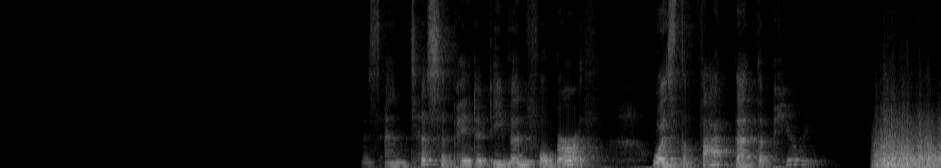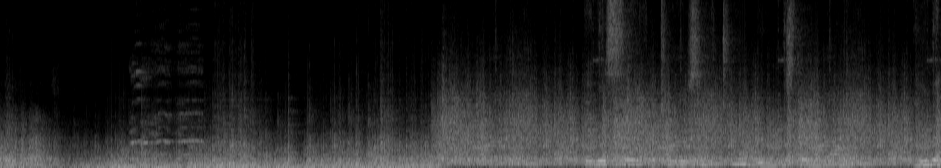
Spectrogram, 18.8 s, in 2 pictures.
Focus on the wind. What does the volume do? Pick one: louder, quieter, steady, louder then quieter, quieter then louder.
steady.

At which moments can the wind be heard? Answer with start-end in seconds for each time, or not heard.
8.7-18.7.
